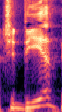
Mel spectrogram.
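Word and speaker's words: Chadiha: Jeffrey Chedia, is that what it is? – Correct. – Yes.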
